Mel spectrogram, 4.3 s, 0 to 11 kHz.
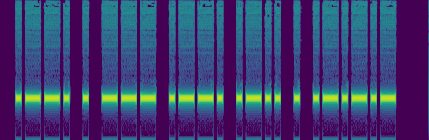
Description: Morse code, heard as a keyed tone, about 25 wpm, 1000 Hz. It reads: PEOPLE.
